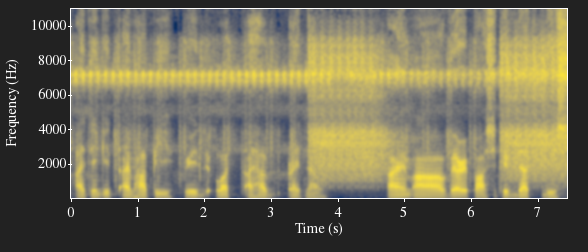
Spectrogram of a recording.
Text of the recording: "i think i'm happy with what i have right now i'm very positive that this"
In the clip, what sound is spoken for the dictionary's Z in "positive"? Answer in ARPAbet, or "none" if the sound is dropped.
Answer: S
